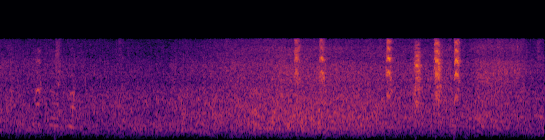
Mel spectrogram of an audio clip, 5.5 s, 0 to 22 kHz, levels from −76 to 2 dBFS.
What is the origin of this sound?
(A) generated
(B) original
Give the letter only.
B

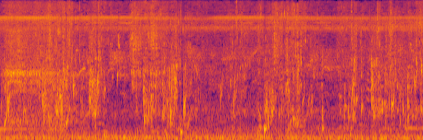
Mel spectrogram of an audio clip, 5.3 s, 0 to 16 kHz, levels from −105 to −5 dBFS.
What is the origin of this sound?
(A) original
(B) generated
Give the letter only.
B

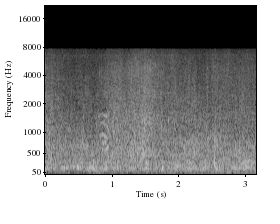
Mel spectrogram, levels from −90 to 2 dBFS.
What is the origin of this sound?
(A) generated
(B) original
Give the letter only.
A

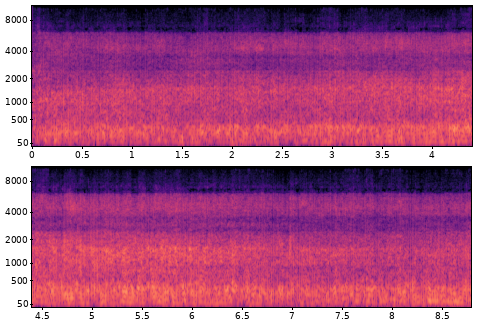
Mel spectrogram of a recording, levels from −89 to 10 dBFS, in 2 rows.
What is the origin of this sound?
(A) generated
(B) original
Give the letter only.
A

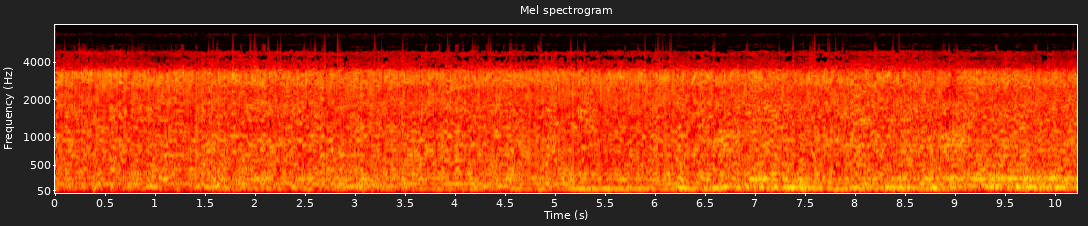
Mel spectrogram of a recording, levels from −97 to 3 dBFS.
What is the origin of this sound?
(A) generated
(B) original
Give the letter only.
A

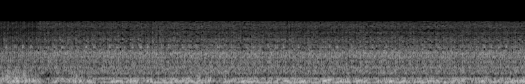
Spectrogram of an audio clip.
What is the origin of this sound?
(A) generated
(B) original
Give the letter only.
B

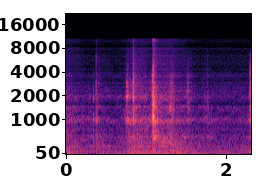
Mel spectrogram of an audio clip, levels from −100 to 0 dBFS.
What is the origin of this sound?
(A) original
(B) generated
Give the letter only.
B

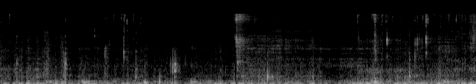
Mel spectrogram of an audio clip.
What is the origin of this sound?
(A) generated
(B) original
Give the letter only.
B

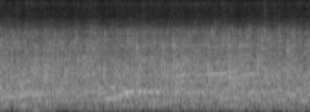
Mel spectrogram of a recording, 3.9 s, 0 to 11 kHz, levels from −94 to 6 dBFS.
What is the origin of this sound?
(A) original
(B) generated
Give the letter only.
A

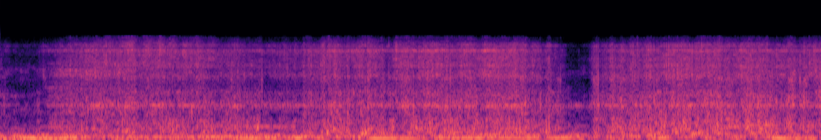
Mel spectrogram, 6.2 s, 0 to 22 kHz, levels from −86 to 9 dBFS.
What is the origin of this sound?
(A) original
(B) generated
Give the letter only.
B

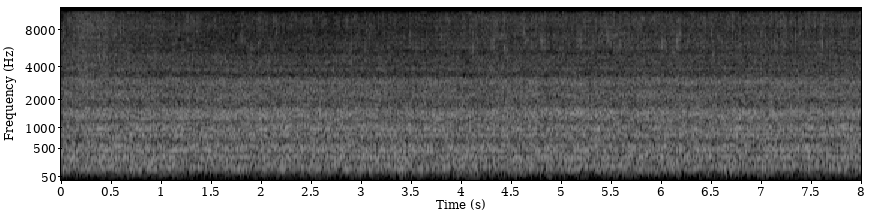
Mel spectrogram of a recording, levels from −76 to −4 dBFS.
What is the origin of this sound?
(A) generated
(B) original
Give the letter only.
A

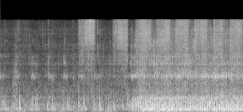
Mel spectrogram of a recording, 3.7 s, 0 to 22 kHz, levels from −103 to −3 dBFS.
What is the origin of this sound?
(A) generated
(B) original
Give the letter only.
A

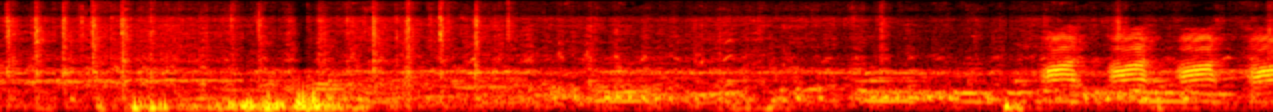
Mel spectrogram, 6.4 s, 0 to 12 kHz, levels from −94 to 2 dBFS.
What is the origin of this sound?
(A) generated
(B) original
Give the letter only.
A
